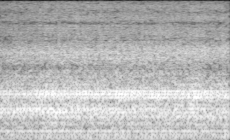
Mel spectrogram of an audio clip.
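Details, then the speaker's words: Car after fitting a new belt, with the alternator bearing fine: a steady, even engine hum with no chirp or squeal. Normal running with no belt squeal; the earlier noise was the old belt. "a questão é a correia nova rolamento alternador tá ótimo muito bom então não tem problema nenhum"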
